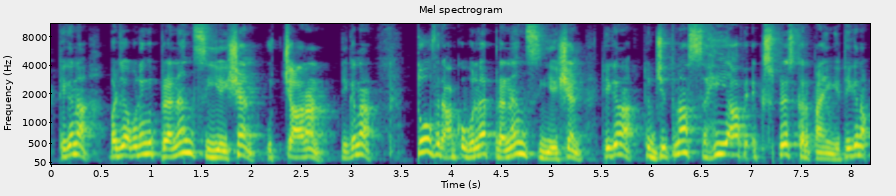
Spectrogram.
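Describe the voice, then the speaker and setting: A man teaching a lecture in Hindi mixed with Indian-accented English, slowing down deliberately on English lines to model pronunciation. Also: sits high, a little mellow. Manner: mixes Hindi and English, repeats "ठीक है ना". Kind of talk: classroom lecture.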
